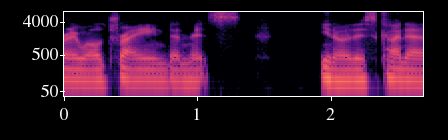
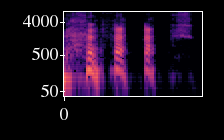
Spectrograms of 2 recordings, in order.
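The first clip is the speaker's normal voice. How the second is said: real laugh; 9 semitones higher than usual. Real, not acted. Host laughs at long answer.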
